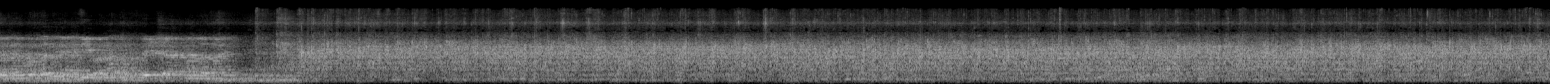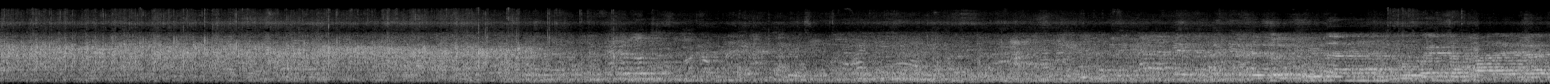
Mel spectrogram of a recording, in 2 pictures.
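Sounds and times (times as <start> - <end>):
crowd applauding: 2.6 - 22.0.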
